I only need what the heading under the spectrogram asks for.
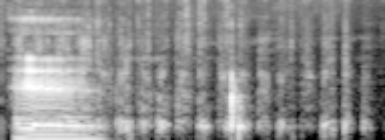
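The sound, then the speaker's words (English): A brief voiced sound, then rapid scratching strokes, like a coin rubbed over a scratch card in a quick irregular rhythm, moderately loud, as a scratch card game to match two identical dice is scratched. “Let's scratch it.”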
